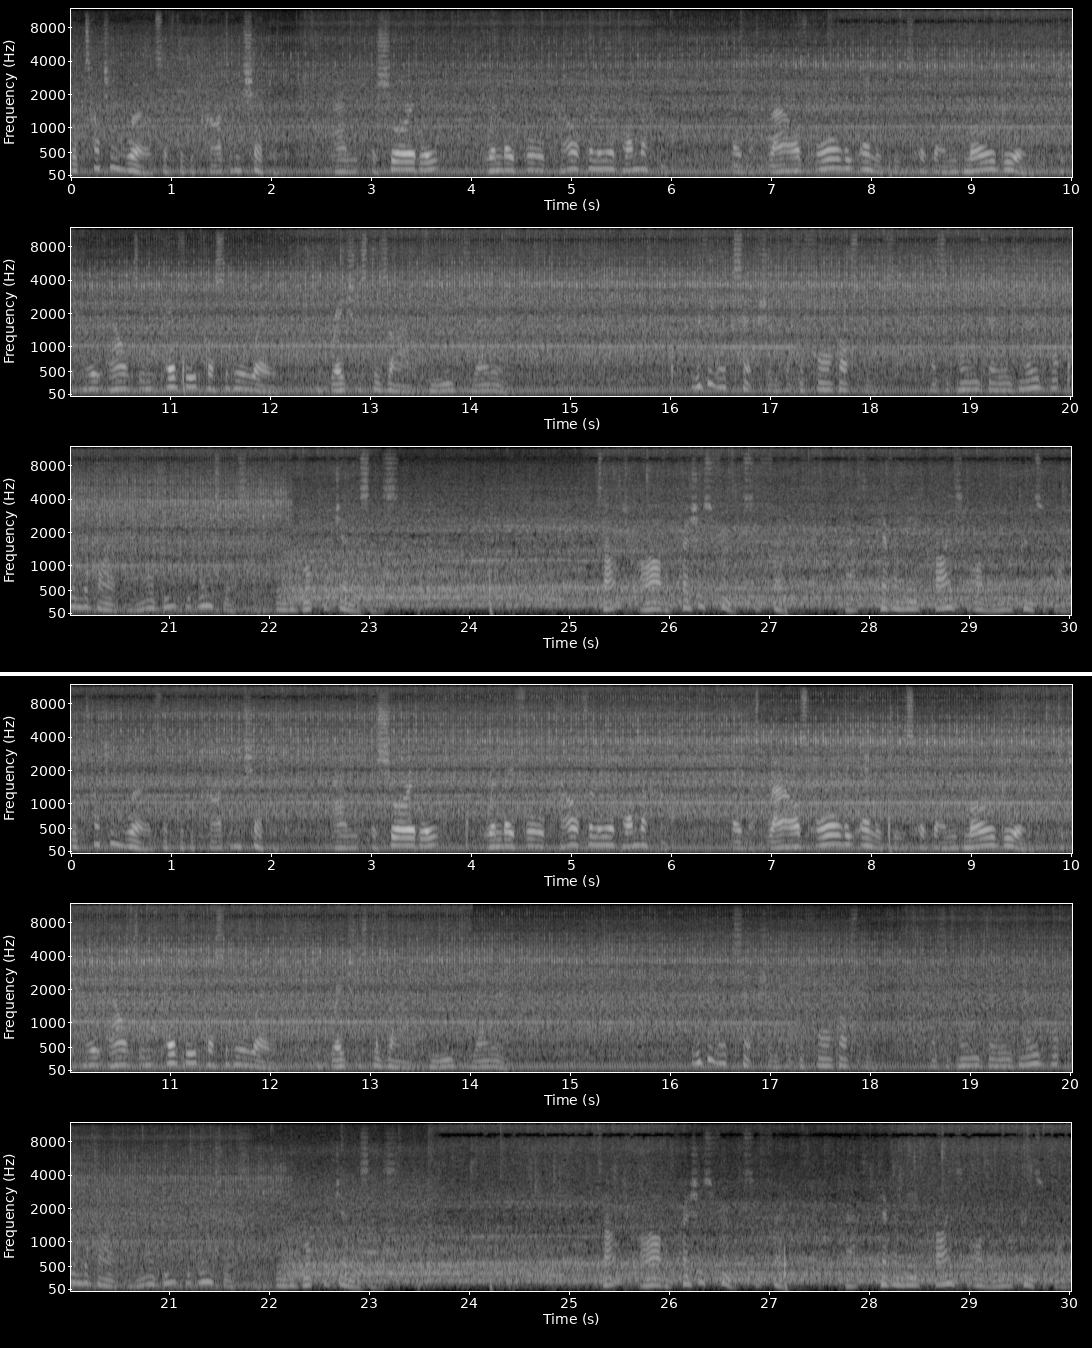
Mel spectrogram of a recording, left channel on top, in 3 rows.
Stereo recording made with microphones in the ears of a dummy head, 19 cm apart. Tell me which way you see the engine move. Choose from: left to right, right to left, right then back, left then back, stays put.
right to left.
